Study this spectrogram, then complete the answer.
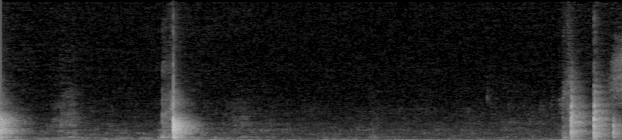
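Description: Small red-skinned potatoes being cubed with a knife, heard as a few sharp, close knocks of the blade on the board in brief bursts, separated by quiet gaps.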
